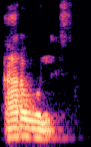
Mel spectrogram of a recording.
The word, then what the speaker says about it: árboles: La palabra árboles, árboles. La antepenúltima sílaba vendría siendo ar. Entonces, ahí es donde se le tiene que colocar el acento.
